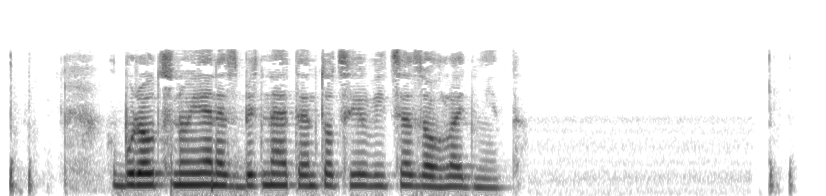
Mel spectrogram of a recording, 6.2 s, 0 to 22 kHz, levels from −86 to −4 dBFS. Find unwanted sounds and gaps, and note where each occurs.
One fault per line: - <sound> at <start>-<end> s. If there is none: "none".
none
